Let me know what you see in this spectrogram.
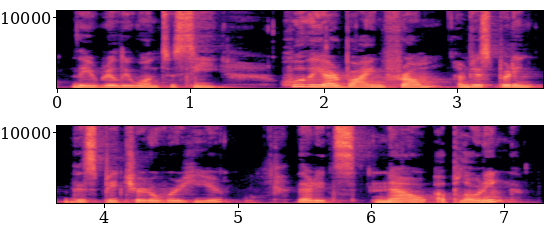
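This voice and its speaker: A woman speaks with a Portuguese accent at a moderate pace. Her pitch is fairly high and her intonation monotone and flat. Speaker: online course instructor. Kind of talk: screen-recorded tutorial.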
